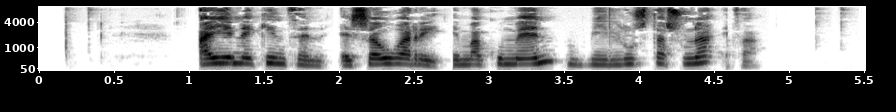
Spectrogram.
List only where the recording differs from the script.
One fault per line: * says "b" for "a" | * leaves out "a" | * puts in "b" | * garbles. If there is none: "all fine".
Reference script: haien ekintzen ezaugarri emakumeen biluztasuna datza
all fine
